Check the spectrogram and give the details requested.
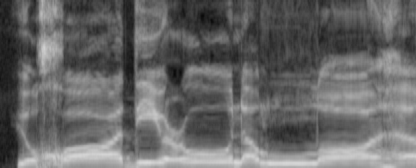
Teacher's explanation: یا کے اوپر ہونٹوں کو گول کرنا ہے، خا کو موٹا کرنا ہے، ایک الف کے برابر کھینچنا ہے.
